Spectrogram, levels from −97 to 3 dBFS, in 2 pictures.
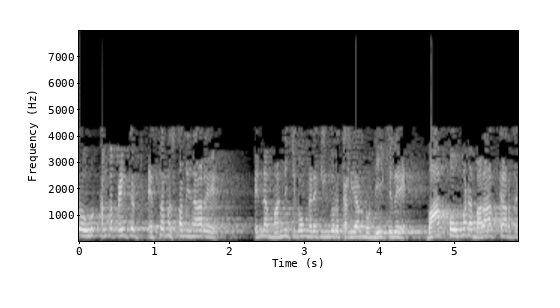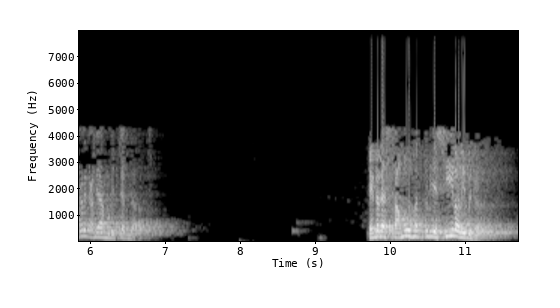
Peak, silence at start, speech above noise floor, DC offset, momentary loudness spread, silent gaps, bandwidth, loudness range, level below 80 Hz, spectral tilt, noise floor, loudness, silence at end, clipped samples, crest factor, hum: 0 dBFS; 0 s; 45 dB; under 0.1%; 12 LU; 7.60-7.98 s, 8.11-8.68 s, 9.30-9.35 s; 5.2 kHz; 11 LU; -62 dBFS; -9 dB/octave; -59 dBFS; -14 LUFS; 0.05 s; under 0.1%; 16 dB; none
